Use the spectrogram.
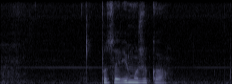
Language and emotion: Russian, neutral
